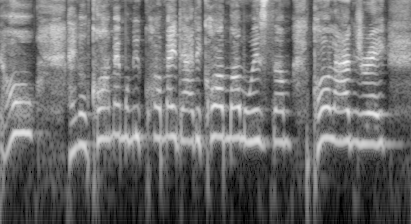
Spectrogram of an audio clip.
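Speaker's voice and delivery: put-on thrilled, eager, excited, high-pitched outburst. Retelling hearing good news from the coach: imitating own past excitement. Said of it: "So I got all excited".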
